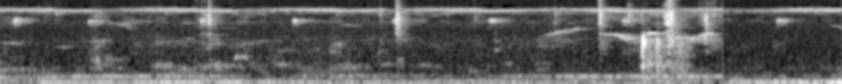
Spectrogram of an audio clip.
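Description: Small birds chirping over and over above a steady low hum, with a few light clicks and a brief rasping noise about five seconds in.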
